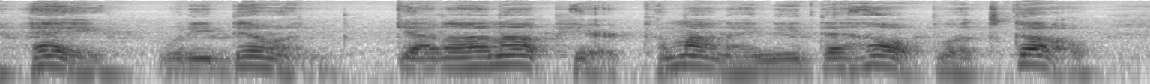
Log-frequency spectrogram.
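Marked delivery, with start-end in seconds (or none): none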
